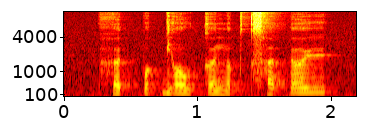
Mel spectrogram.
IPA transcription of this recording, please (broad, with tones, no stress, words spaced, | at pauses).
hɵ˧t̚pʊ˧k̚jo˧w kɵ˨nʊ˥k̚t͡sʰɐ˨˥t̚ ɵ˥ɥ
